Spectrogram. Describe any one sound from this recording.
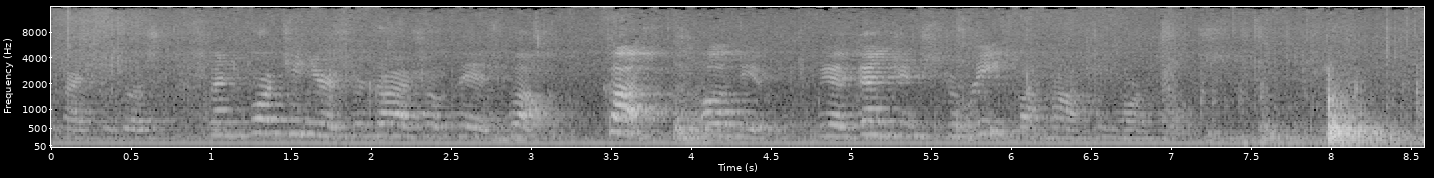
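Young women sing together on a stage, heard from the audience.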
